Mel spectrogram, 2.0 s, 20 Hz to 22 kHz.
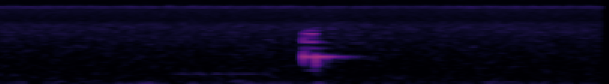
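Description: A single short beep from an Alcatel Raven A574BL smartphone, its touch-feedback tone as the screen is tapped, about a second in.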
